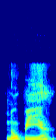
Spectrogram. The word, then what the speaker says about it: Namibia: So around this work you're doing down there in Namibia, how do you say that word exactly?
